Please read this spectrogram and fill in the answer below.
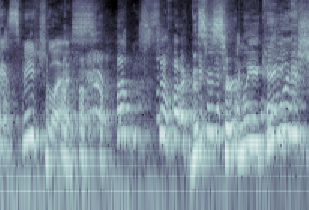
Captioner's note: laughs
